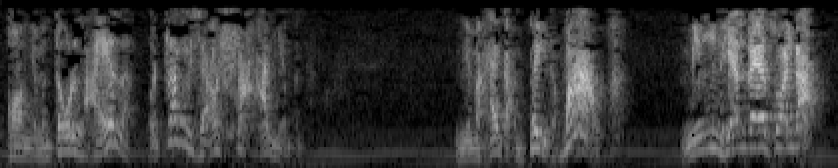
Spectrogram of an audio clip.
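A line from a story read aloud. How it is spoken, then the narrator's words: Furious. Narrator (Chinese): 纣王闻听重重大怒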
